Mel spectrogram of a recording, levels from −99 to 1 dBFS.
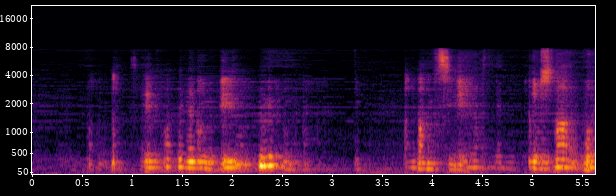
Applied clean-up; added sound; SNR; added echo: neural mask model DeepFilterNet 3.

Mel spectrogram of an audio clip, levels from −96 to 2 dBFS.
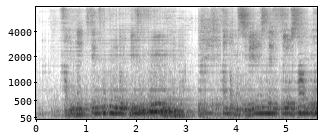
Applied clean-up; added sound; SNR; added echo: neural separator model SepFormer DNS4.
